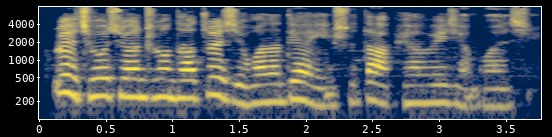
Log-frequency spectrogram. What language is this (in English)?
Chinese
